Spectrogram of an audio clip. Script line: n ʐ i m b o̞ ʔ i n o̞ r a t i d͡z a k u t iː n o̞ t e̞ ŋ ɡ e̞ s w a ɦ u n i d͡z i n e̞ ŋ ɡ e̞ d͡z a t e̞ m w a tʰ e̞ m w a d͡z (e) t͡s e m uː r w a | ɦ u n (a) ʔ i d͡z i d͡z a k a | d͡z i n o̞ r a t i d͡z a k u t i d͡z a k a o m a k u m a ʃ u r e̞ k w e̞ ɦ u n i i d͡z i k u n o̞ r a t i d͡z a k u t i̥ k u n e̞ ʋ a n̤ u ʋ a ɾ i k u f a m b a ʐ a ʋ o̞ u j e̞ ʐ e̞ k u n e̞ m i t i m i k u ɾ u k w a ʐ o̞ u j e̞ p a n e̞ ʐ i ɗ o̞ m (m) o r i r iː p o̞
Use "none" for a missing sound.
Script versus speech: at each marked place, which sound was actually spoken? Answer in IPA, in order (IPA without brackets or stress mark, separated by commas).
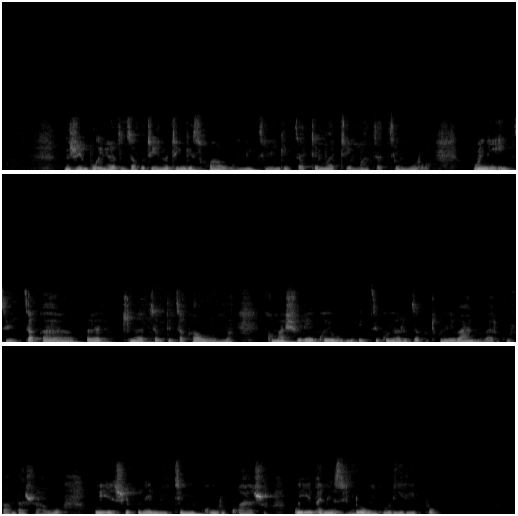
a, i, b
